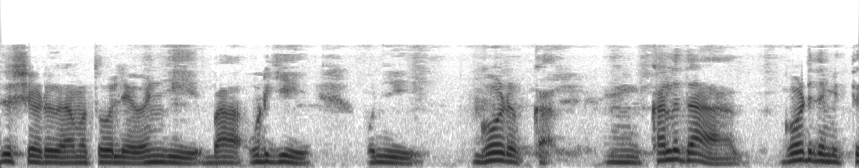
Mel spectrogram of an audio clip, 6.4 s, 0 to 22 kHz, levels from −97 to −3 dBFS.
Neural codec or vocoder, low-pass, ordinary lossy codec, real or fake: none; 7.2 kHz; AAC, 32 kbps; real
